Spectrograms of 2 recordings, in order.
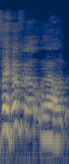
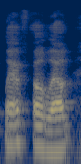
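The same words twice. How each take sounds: First: Bursting out laughing. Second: Said in the usual way. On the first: Real, not acted. Host rereading a viewer's name, bursting out laughing. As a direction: Laugh out loud shrieked high and loud through a laugh.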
